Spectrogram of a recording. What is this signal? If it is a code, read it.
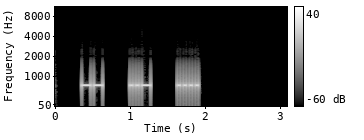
Morse code, heard as a keyed tone, about 30 wpm, 700 Hz. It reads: M U H
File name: Lesson 19g - Letter w - Call Signs 30wpm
